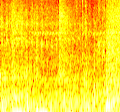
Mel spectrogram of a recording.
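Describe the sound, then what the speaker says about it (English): Mechanical weapon reload in the video game Killing Floor, a dense clatter of ratcheting, gear-like clicks running steadily through a short burst at moderate level with no voices. "Watch it, I'm reloading."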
